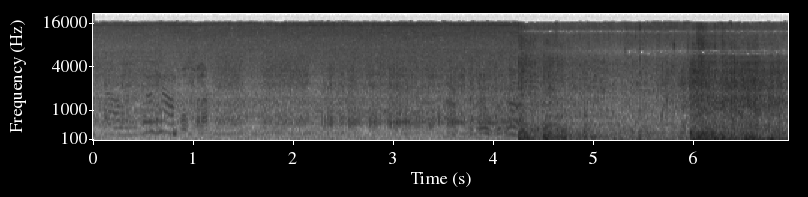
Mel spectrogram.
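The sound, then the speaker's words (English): A thunderstorm with strong winds builds from a quieter, steady backdrop into loud, deep rumbles of thunder, with a first heavy roll partway through and an even stronger surge near the end. “The force of devilish winds and sounds of thunder in the skies caused Alan to jolt awake.”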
